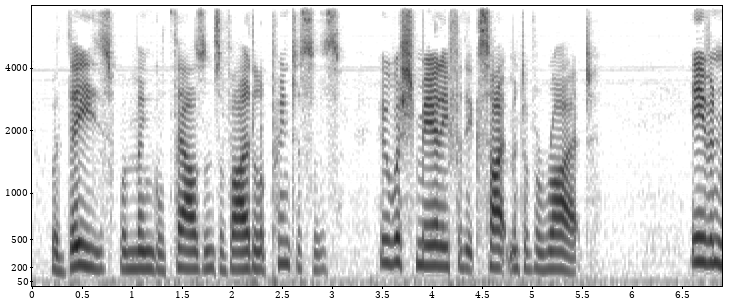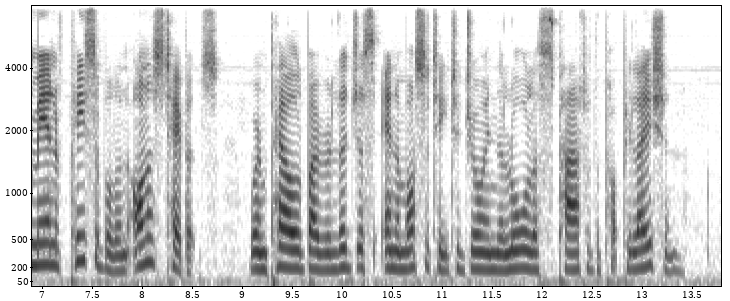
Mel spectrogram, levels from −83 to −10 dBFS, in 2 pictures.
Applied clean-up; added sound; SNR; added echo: none; none; none; none.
